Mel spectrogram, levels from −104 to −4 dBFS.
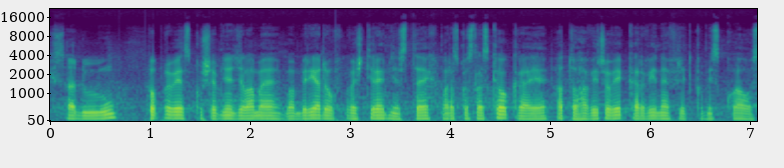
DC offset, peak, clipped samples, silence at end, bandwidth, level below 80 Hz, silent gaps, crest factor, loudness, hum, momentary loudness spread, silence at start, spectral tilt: under 0.1%; -6 dBFS; under 0.1%; 0 s; 12.5 kHz; -54 dBFS; none; 20 dB; -26 LUFS; none; 6 LU; 0 s; -7 dB/octave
